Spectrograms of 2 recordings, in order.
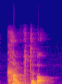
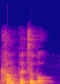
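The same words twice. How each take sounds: First: The middle syllable is dropped from the word. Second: Every syllable is pronounced, including the middle one. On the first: "we drop out the O and the R, that whole sound, and this becomes" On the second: "That's a long word"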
